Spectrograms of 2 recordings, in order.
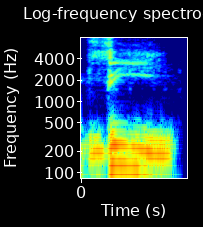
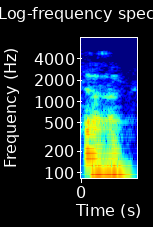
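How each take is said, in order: First: The word is said with strong emphasis. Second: The word is said plainly, without emphasis. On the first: "when you're trying to put an emphasis on it, some people say the" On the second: "it's pronounced the"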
